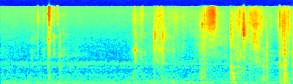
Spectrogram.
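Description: Faint paper handling: a sticker sheet rustled and glitter header stickers pressed onto a planner page, a few small clicks and then several short crisp rustles in the second half.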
